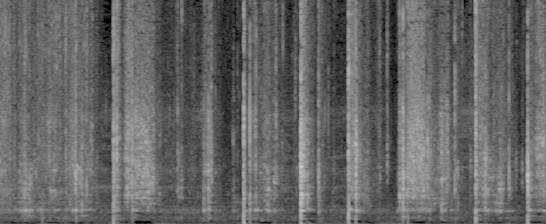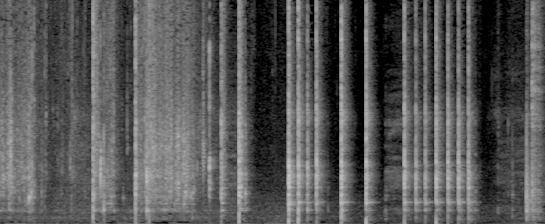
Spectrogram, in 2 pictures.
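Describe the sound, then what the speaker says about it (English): Garlic being stirred into a pot of meatball soup, with scraping spoon strokes, a soft bubbling hiss and a run of sharp metallic taps against the rim near the end. "And I'll just stir that in."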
